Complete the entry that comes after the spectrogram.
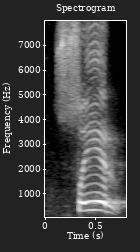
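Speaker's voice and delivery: ordinary delivery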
